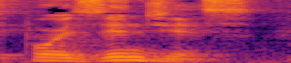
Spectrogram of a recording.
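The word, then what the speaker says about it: Porziņģis: They were telling me that the correct pronunciation is Porzingis.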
